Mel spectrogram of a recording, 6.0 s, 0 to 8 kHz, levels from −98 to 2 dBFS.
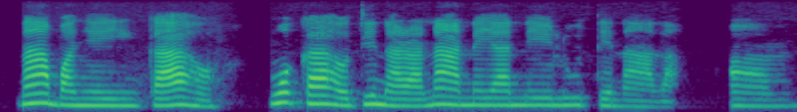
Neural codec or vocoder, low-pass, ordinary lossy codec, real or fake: none; none; none; real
